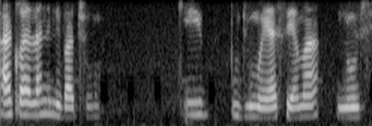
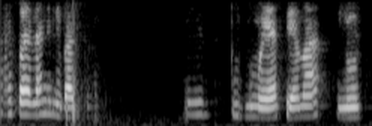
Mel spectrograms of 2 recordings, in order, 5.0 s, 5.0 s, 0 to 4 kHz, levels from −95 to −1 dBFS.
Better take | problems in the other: first | noise reduction (neural mask model DeepFilterNet 3)

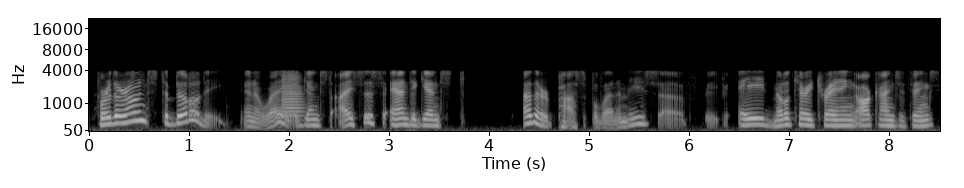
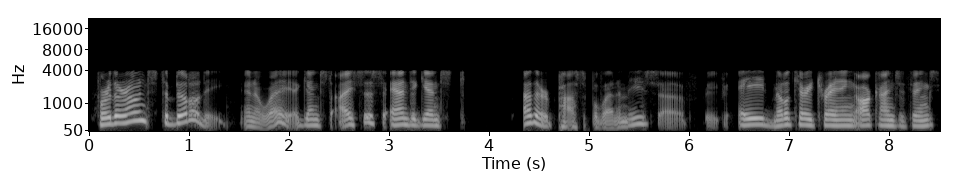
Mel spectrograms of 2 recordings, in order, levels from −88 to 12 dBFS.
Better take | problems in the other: second | noise reduction (neural diffusion model UNIVERSE++)

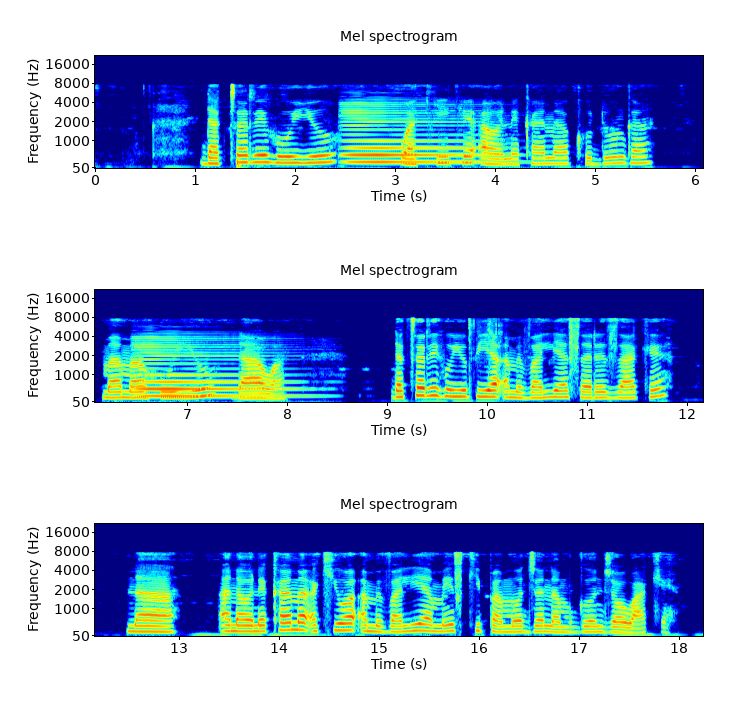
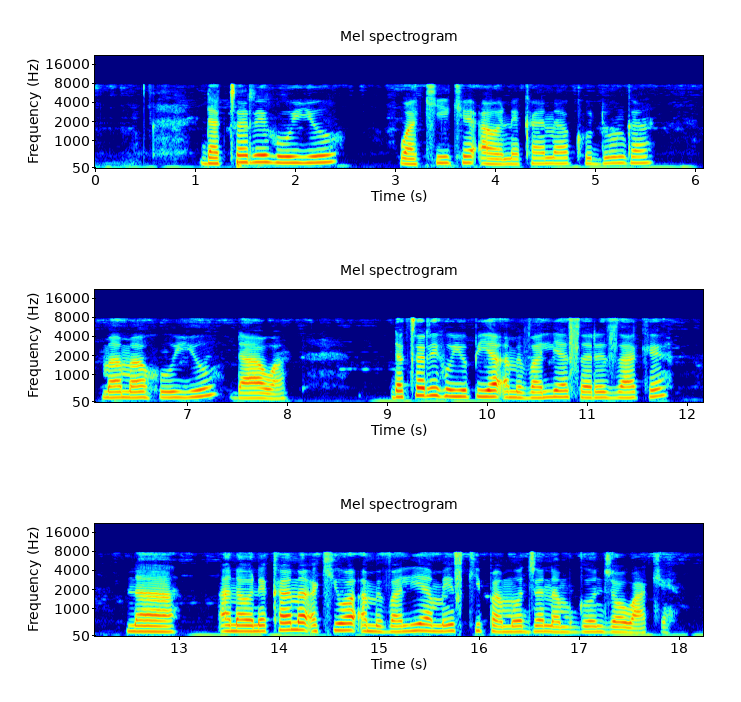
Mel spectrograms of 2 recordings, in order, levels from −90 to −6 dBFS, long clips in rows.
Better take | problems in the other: second | noise reduction (neural mask model RNNoise)

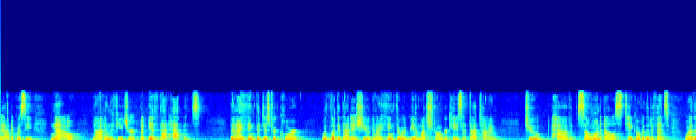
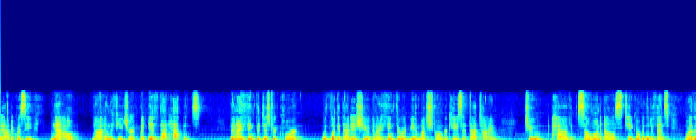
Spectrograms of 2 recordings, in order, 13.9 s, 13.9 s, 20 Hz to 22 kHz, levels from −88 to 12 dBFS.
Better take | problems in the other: first | noise reduction (neural separator model SepFormer DNS4)

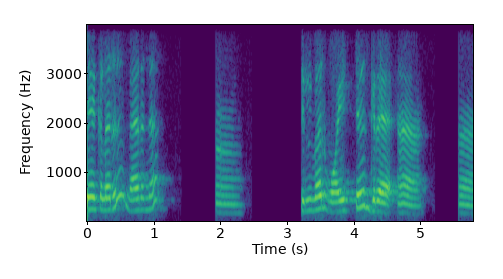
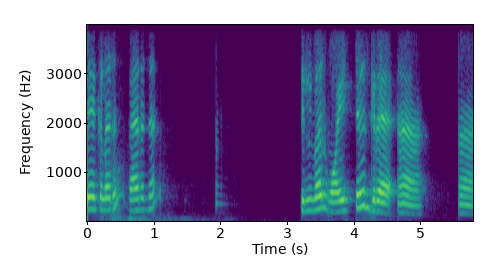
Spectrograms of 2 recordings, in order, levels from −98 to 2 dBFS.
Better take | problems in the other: first | noise reduction (neural mask model DeepFilterNet 3)

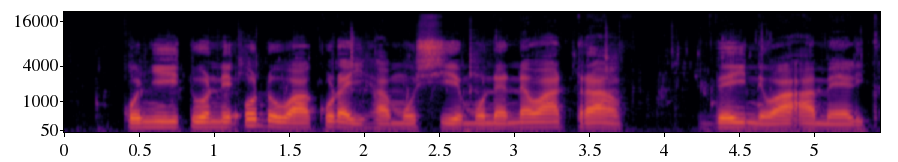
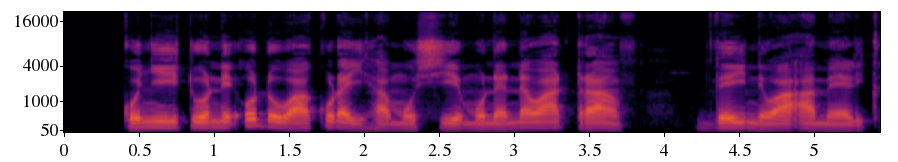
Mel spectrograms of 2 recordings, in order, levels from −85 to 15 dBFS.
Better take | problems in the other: second | noise reduction (neural mask model RNNoise)

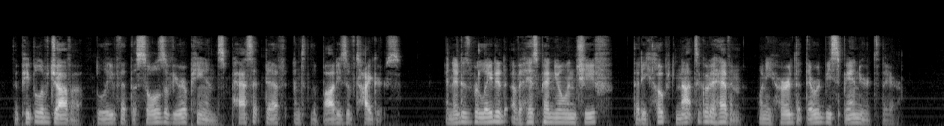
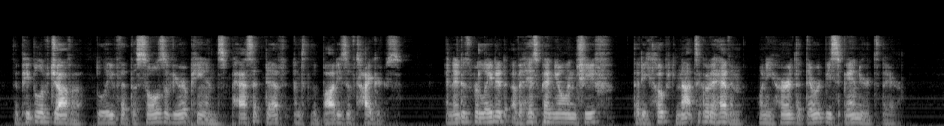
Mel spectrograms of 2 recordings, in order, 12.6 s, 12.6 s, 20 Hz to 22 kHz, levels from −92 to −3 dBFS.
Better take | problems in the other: first | room echo; dies away in 0.2 s

